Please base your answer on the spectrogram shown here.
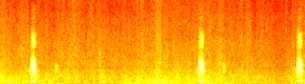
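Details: Baer's pochard uttering three well-spaced, brief, grating notes roughly two to three seconds apart, with low background hiss throughout.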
